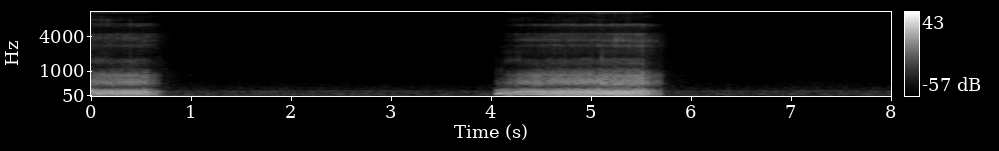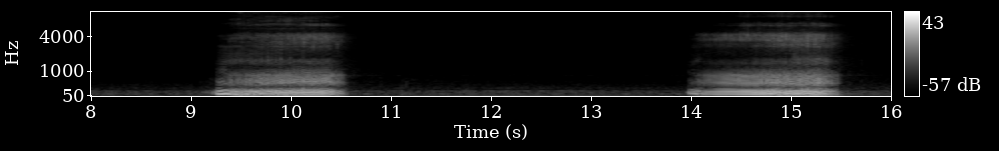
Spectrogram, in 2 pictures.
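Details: Female Boxer dog asleep on a couch, snoring: four loud, rough, low rumbling snores, each one to one and a half seconds long, roughly every five seconds.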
